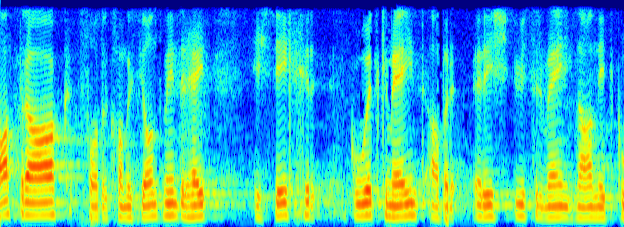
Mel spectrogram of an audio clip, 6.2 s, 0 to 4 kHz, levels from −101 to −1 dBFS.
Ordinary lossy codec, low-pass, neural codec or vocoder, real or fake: AAC, 24 kbps; 3.6 kHz; autoencoder, 48 kHz, 128 numbers a frame, DAC-VAE, trained on Japanese speech; fake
